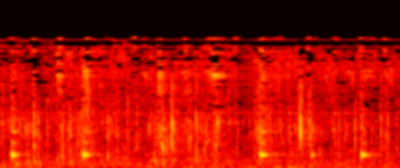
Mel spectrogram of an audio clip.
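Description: Hoofbeats of ridden animals walking: a series of separate clops, a little under one a second.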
